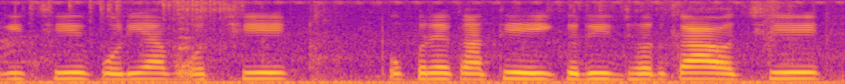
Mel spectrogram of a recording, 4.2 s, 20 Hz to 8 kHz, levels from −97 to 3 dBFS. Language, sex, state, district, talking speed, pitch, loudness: Odia, female, Odisha, Sambalpur, 115 wpm, 205 Hz, -14 LUFS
